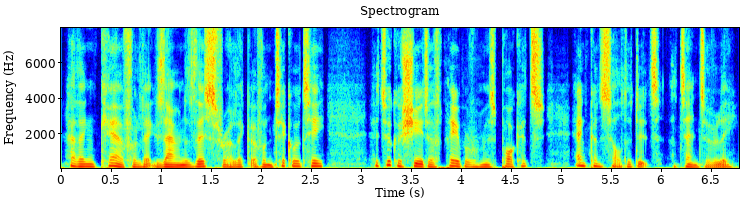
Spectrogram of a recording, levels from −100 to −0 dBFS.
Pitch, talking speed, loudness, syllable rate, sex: 130 Hz, 175 wpm, -20 LUFS, 6.8 syllables/s, male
